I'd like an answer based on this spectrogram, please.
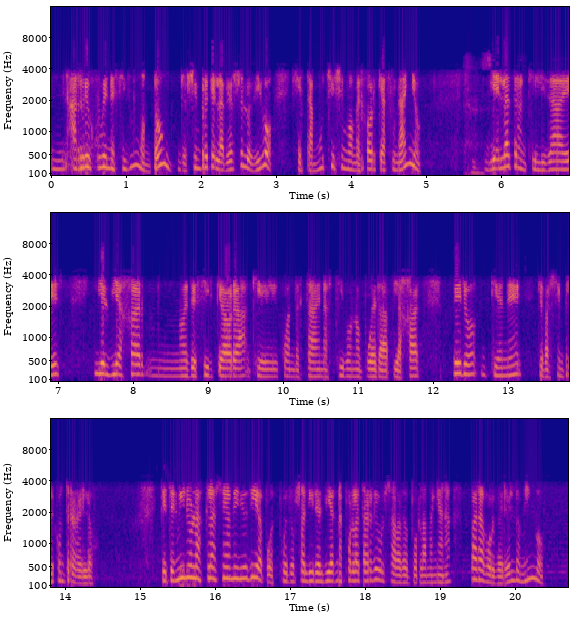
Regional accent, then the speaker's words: Santa Cruz de Mudela, Castilla-La Mancha, Spain; Yo soy de Santa Cruz de Mudela, de Ciudad Real. Entonces, el pueblo al que pertenecíamos era Valdepeña.

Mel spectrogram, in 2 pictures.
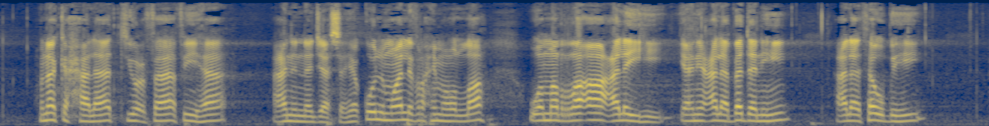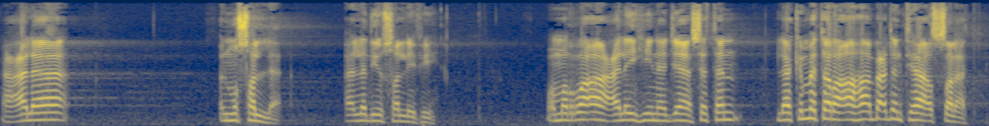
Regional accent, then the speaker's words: Najd, Saudi Arabia; فمثلا عندنا في نجد كانوا ويضعون أحسن ما تجبر به الأيدي

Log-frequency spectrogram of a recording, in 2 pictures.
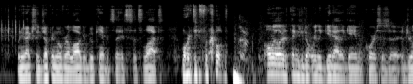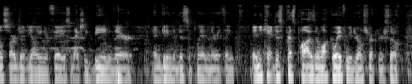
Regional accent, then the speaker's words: Oklahoma City, Oklahoma, United States; I'm from Oklahoma City, Oklahoma.

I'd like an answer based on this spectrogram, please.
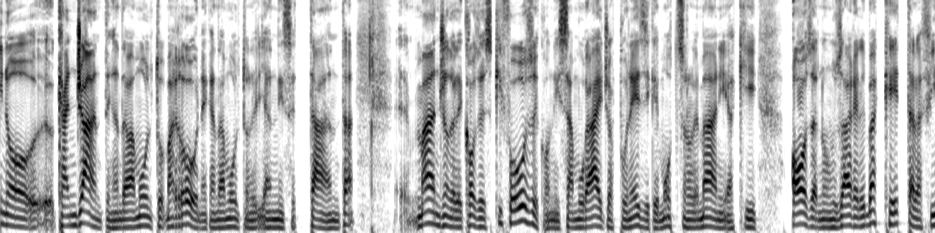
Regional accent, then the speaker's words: Umbria, Italy; mi piace il maiale perché sono umbro

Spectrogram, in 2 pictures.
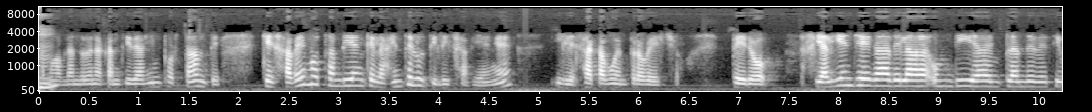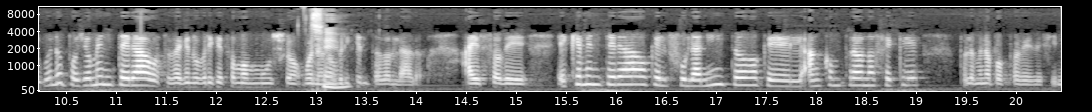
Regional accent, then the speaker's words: Ubrique, Andalusia, Spain; un pueblecillo como Ubrique, y con todo el cariño que yo le tengo a mi pueblo, quiero decirte que es una cosa pequeñita

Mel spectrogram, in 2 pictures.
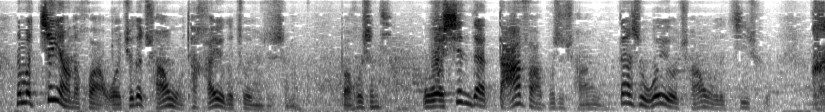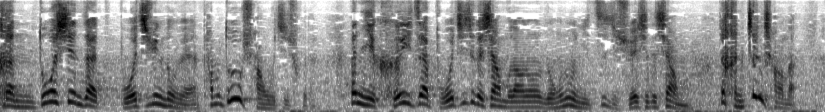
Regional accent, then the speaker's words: China

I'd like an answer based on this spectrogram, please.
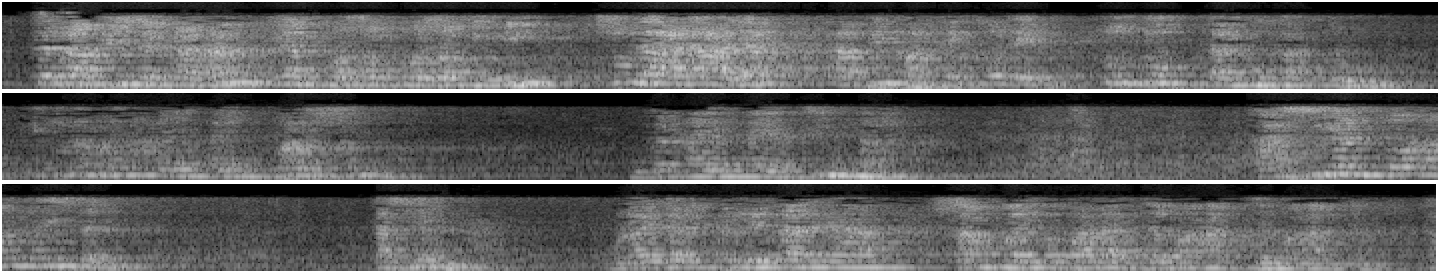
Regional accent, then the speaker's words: Manado, North Sulawesi, Indonesia; saya ini orang Manado.

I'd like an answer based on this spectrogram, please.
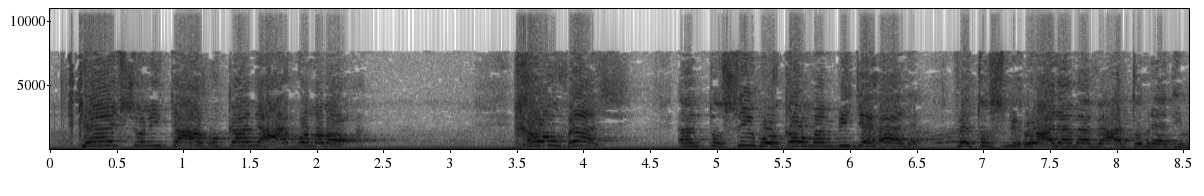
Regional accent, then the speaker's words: Mauritania; وهذا قال عندنا احنا موريتاني حديث متفق عليه

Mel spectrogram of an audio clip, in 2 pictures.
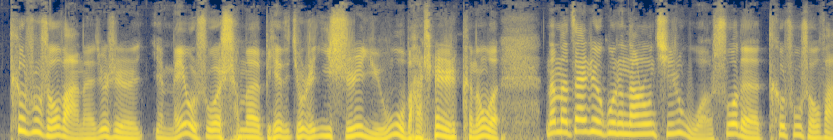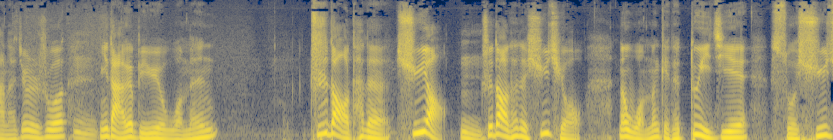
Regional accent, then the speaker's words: China; 其实我们中国人出去到海外以后，也有好的，也有坏的。

